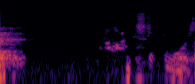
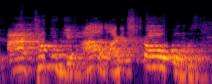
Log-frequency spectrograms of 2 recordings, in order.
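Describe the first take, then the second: First: Very soft, slow whisper; imitated shy little girl whisper. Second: Louder, slow and insistent; imitating a proud girl, much louder; proud declaration. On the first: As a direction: barely breathe it out, slowly, like a secret. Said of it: "And she went". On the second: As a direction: announce it proudly to prove the point. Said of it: "And she goes".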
